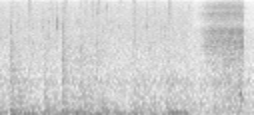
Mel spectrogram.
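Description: Heavy monsoon rain falling in Surat, Gujarat, a steady faint hiss of downpour with a brief brighter wash near the end.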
